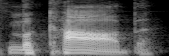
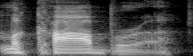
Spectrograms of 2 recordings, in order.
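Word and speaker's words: macabre: It's Macob. It's not Macabra.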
